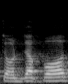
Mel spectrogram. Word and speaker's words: চর্যাপদ: তুমি খেয়াল করো, বানানে জফলা বর্জন করেছে বটে, কিন্তু উচ্চারণে কিন্তু জফলার কারণে এখানে জফলা উচ্চারণে রয়ে গেছে এখনো, এই জন্যে উকারান্ত বা ও এর মতো উচ্চারিত হয়েছে।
